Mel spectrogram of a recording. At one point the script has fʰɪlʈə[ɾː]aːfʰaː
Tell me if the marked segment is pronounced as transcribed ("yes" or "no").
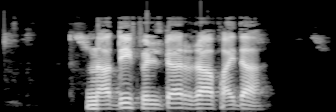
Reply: yes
